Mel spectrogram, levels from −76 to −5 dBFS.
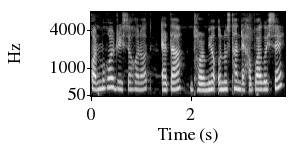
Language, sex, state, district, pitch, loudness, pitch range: Assamese, female, Assam, Sonitpur, 255 Hz, -18 LUFS, 240-270 Hz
